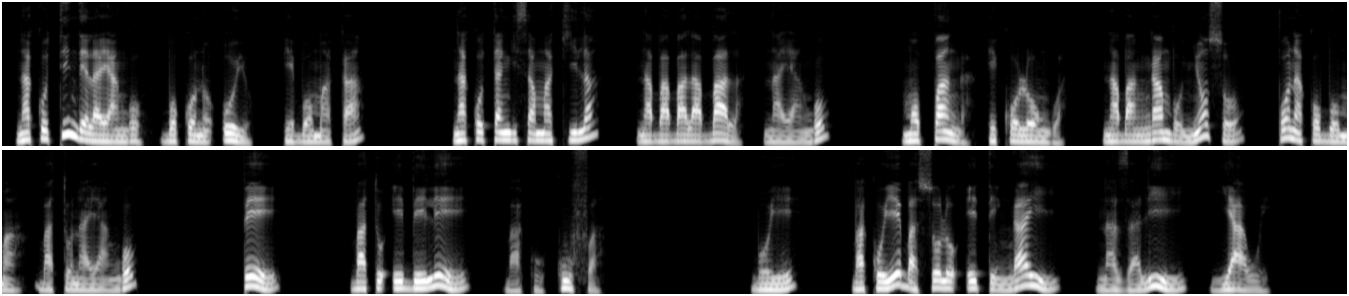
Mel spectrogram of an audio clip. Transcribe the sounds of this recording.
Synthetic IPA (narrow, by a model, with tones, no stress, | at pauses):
na˨ko˨ti˦nde˨la˨ja˨ŋɡo˦bo˨kɔ˨nɔ˨o˦jo˨ | e˨bo˨ma˨ka˨ | na˨ko˨ta˨ŋɡi˨sa˨ma˨ki˨la˦ | na˨ba˨ba˨la˨ba˦la˨ | na˨ja˨ŋɡo˦ | mo˨pa˦ŋɡa˨e˨ko˨lɔ˨ŋɡwa˨ | na˨ba˨ŋɡa˦mbo˨ɲɔ˦nsɔ˨ | po˦na˨ko˨bo˨ma˨ba˨to˨na˨ja˨ŋɡo˦ | pe˦ | ba˨to˨ʔe˨be˨le˦˨ | ba˨ko˨ku˦fa˨ | bo˨je˦ | ba˨ko˨je˦ba˨sɔ˦lo˦ʔe˦te˨ŋɡa˦i˦ | na˨za˨li˦ | ja˦we˨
